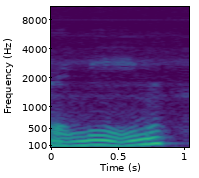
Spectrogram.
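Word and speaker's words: ἡμῖν: And you notice the funny, slightly different accent on, it's normally hemin. It's a different accent here because a short syllable is required for the meter.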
